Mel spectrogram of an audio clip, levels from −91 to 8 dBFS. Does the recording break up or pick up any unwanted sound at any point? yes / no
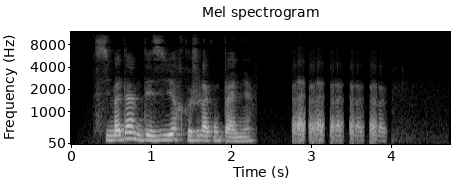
yes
